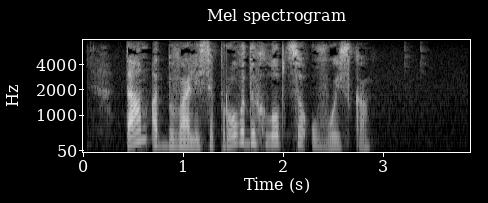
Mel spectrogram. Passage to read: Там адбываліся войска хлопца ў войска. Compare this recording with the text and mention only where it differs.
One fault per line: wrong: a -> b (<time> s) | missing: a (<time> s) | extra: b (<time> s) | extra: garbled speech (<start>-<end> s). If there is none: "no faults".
wrong: войска -> провады (1.4 s)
